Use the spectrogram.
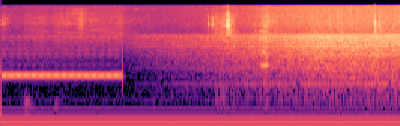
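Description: An outgoing phone call, placed by someone playing Santa Claus to a five-year-old boy, rings once, a steady electronic tone on the line lasting under two seconds, then cuts off to hissy line noise as the call connects.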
